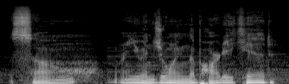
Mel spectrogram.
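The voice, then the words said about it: Deep male character voice. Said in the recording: “the guy had asked in a deep voice.”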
